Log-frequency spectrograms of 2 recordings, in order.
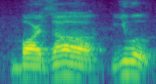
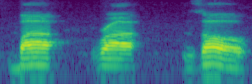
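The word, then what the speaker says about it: ברזל: So barzal, what you would normally want to do, follow the rule. You would want to ba ra zal. So you would want to pronounce it ba razal naturally because that's the rule, right? But this one, you connect these two characters and these two characters. So bar zal in this particular word.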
